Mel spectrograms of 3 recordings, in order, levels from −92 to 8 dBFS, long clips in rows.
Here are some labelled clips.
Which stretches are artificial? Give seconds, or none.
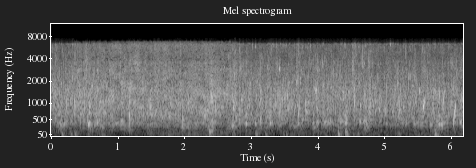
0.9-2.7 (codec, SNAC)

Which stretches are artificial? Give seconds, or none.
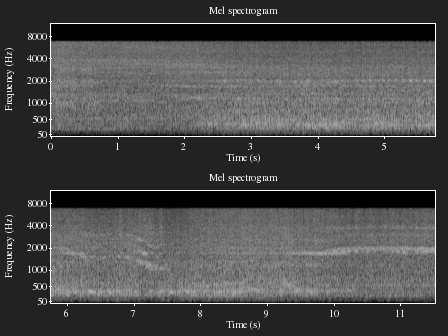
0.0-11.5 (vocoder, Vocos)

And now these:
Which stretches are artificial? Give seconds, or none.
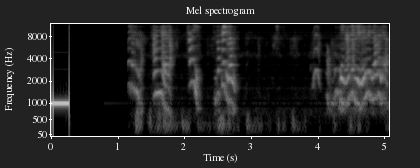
0.8-5.1 (vocoder, Vocos)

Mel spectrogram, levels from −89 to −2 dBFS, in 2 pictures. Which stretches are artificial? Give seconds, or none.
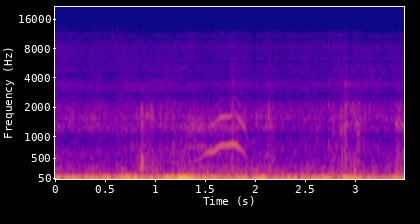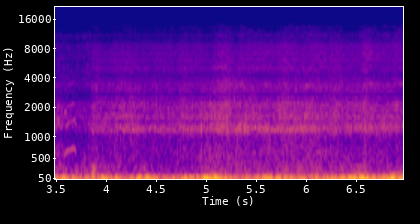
0.0-1.3 (codec, SNAC); 5.1-7.0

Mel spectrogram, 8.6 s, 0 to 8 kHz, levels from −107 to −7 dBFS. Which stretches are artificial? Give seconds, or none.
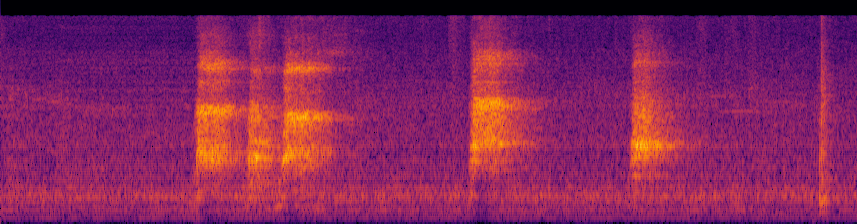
0.6-2.3 (codec, DAC)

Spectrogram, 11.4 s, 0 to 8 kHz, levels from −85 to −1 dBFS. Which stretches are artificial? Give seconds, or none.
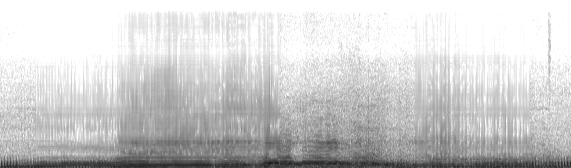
0.7-5.6 (vocoder, BigVGAN v2); 8.3-10.6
